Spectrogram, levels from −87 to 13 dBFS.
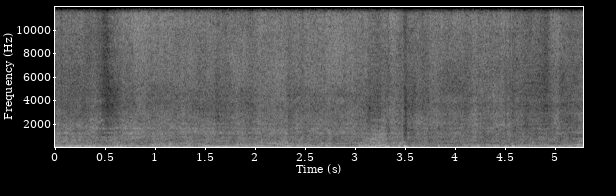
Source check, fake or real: fake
